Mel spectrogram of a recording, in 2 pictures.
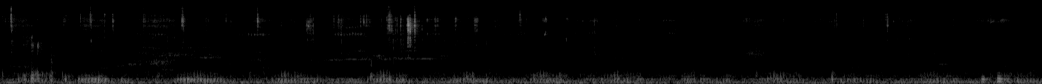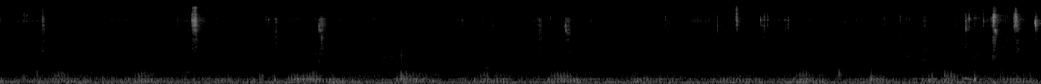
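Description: Cat purring close up, a low purr that swells and fades in a steady rhythm, with scattered sharp wet clicks of a kitten suckling at its mother's teats.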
